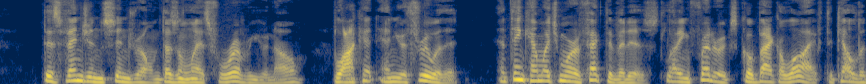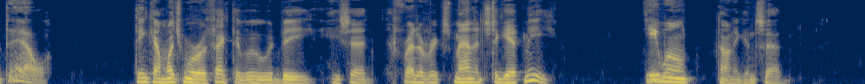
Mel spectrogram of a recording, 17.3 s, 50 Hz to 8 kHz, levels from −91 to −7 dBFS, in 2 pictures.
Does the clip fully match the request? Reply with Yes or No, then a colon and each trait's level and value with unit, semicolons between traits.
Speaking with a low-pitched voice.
Yes: low, 125 Hz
